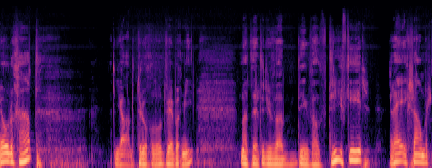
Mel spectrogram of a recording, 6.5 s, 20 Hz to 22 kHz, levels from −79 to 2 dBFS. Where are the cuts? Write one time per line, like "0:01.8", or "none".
0:01.7
0:02.7
0:03.9
0:05.2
